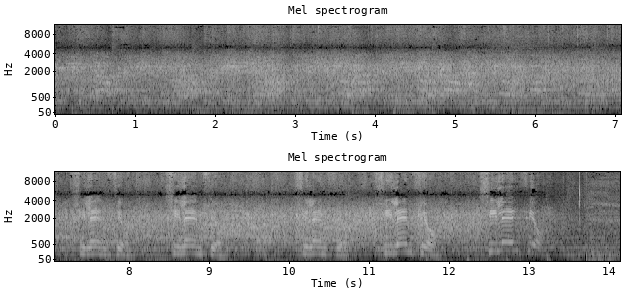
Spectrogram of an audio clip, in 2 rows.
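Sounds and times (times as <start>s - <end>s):
overlapping voices shouting for resignation: 0.0s - 11.0s
parliamentary applause in a large indoor chamber: 0.0s - 13.6s
speech: 7.4s - 9.4s, 10.2s - 13.3s.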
